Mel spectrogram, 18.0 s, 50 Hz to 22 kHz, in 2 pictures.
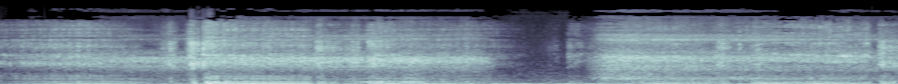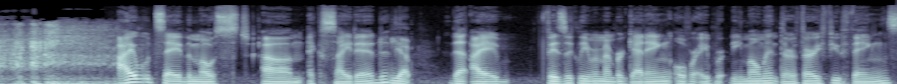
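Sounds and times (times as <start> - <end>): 
tiger growling: 0.0 - 10.3
speech: 10.2 - 17.9.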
